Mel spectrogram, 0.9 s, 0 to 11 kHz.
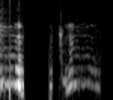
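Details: Mother imitating the nervous vocal tic of her 11-year-old daughter with Tourette's; vocal tic (imitated).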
